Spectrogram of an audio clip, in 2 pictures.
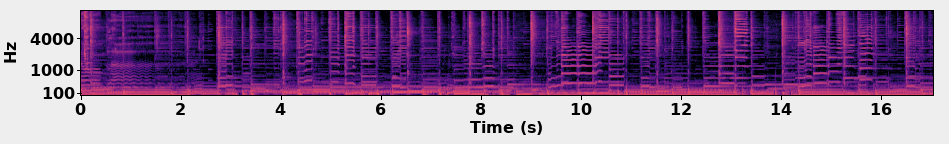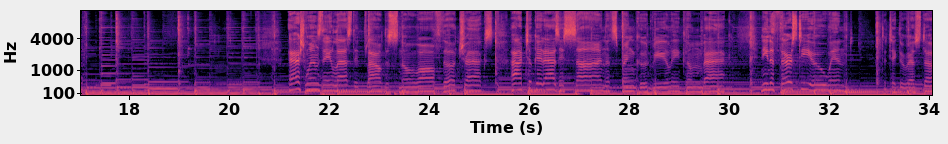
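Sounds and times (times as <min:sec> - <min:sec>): acoustic guitar playing: 0:00.0 - 0:34.0
electric bass: 0:00.0 - 0:34.0
cajon drumming: 0:01.8 - 0:23.8, 0:24.7 - 0:33.8.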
